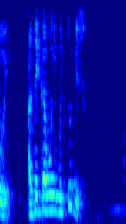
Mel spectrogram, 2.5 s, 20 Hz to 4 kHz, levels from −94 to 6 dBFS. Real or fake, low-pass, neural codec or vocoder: real; 3.6 kHz; none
